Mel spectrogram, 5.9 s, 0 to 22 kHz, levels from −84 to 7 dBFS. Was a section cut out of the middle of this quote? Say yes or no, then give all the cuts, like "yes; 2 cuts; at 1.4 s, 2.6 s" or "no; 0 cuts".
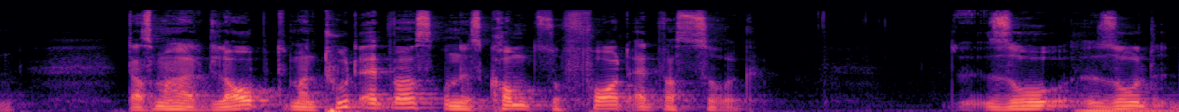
no; 0 cuts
